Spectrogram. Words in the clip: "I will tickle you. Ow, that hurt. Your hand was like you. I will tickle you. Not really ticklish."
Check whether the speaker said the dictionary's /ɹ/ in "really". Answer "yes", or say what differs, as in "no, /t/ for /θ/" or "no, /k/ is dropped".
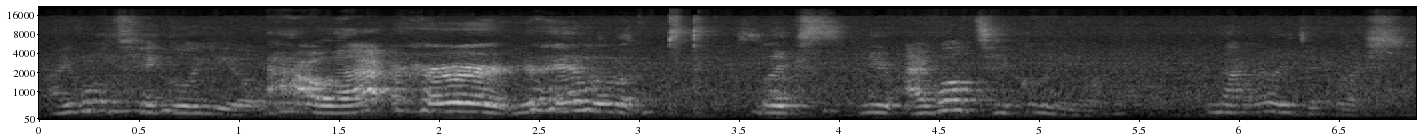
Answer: yes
